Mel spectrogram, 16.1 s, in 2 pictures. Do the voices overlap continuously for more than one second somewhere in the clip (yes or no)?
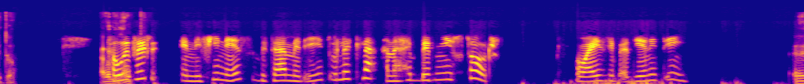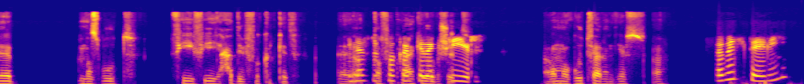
yes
